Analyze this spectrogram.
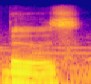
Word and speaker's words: buuz: There are two pronunciation. One's literally butts and one is booze.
